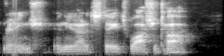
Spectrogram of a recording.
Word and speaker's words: Ouachita: in the United States Washita yes that's how you spell it Washington I rest I'm sorry that's how you say it wash it off it's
